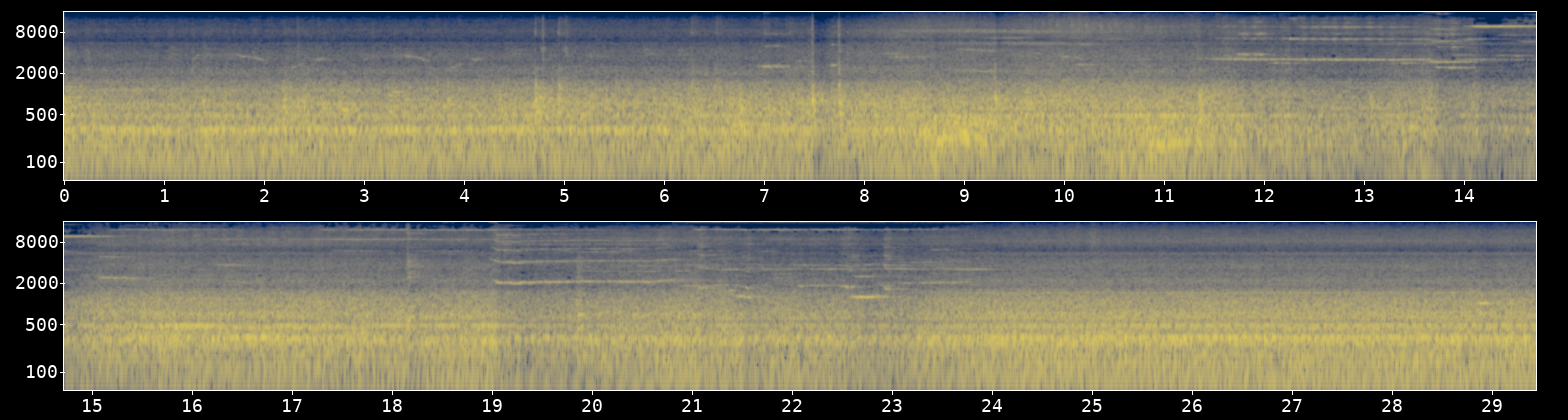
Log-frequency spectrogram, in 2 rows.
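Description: JR East GV-E400 diesel-electric railcar arriving at a station: its engine runs with a steady hum throughout. From about twelve seconds in, high thin squeals come and go for some ten seconds as it brakes to a stop, and after that it stands idling.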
